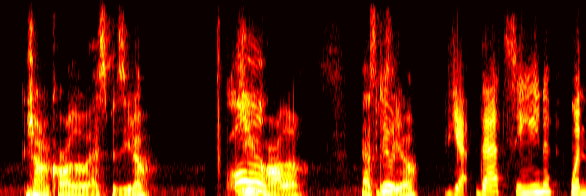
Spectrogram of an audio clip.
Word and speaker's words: Giancarlo Esposito: We are looking at how to pronounce with a typical Italian pronunciation, Giancarlo Esposito. Giancarlo Esposito is how it would be said in Italian. However, in American, it is generally said Giancarlo Esposito.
